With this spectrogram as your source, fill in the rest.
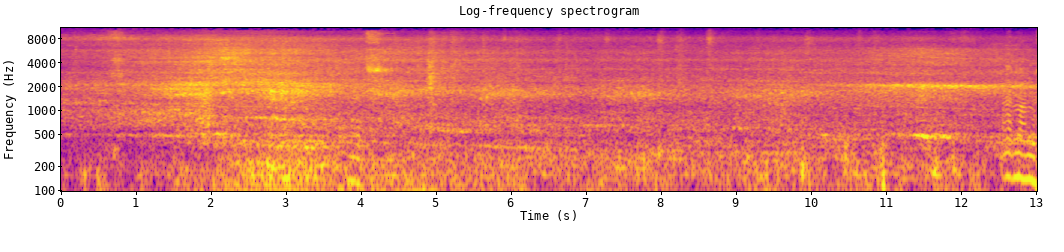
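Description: Trains pass along a railway line near Warsaw with a steady, loud rumble and rolling noise that swells and holds for several seconds.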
